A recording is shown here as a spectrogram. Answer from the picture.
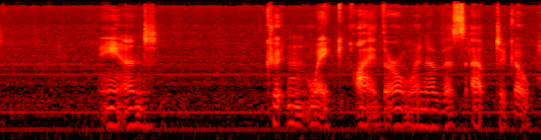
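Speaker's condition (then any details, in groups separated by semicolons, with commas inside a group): Essential tremor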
